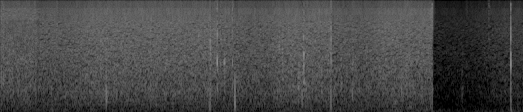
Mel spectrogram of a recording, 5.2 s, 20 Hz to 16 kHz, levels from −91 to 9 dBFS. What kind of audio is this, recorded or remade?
remade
